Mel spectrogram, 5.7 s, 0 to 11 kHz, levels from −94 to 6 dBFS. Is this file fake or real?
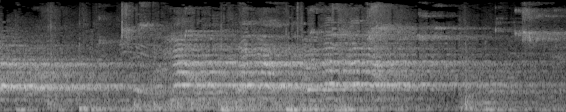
real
